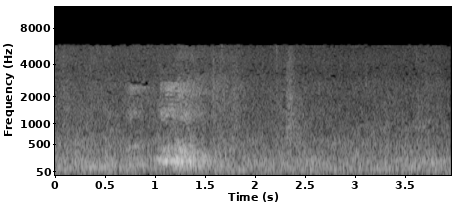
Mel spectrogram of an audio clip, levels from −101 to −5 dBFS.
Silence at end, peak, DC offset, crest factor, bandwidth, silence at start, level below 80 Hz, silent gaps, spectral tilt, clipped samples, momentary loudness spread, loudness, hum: 0 s; -20 dBFS; under 0.1%; 20 dB; 6 kHz; 0 s; -56 dBFS; none; -5.5 dB/octave; under 0.1%; 14 LU; -40 LUFS; none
